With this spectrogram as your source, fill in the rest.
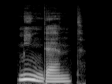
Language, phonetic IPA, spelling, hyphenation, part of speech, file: Hungarian, [ˈmindɛnt], mindent, min‧dent, pronoun, Hu-mindent.ogg
- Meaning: accusative singular of minden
